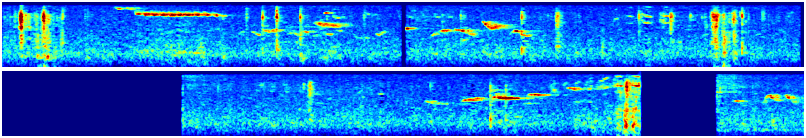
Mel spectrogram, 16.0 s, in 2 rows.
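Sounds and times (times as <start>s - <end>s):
bird chirps: 1.1s - 5.4s, 6.1s - 6.8s, 10.6s - 14.4s, 15.2s - 16.0s.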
